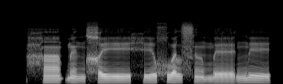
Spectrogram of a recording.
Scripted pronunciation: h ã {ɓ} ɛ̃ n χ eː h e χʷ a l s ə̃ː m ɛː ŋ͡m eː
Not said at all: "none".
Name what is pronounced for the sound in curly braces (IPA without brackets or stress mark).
ɓ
